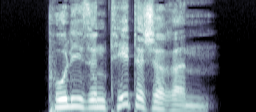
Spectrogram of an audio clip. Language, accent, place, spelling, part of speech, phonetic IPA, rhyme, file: German, Germany, Berlin, polysynthetischerem, adjective, [polizʏnˈteːtɪʃəʁəm], -eːtɪʃəʁəm, De-polysynthetischerem.ogg
- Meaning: strong dative masculine/neuter singular comparative degree of polysynthetisch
